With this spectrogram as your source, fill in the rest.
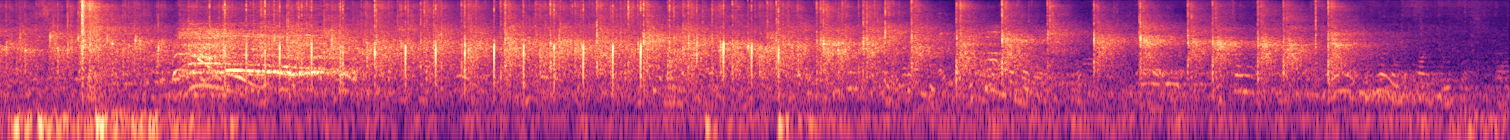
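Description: Rackets hit a shuttlecock again and again in a large echoing hall.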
